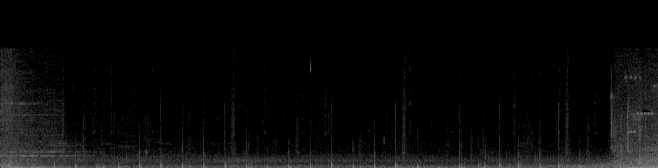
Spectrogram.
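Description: Footsteps crunch steadily on hard ground.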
